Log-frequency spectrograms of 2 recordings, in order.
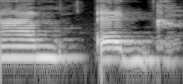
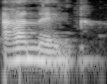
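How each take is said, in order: First: The word 'an' has a full vowel. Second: The word 'an' has a reduced vowel. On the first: "എടുത്തെടുത്ത് പറയാൻ" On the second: "so they say"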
